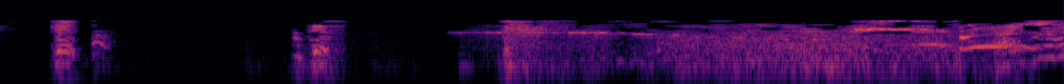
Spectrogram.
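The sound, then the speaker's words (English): A cat sitting on a person gives a few short meows in quick succession, then a steady, noisy rumble takes over with faint, muffled cries and voices mixed in. “The cat's on me.”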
